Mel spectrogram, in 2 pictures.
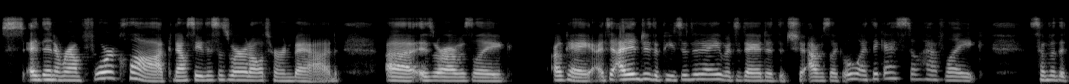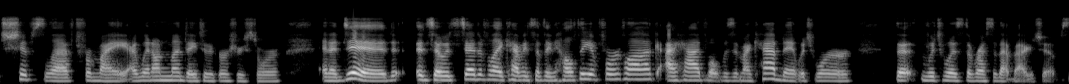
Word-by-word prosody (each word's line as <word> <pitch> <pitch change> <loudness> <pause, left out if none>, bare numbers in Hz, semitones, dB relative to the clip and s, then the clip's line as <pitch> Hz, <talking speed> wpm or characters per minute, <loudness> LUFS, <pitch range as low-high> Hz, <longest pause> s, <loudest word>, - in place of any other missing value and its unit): s - - -2
and 205 +1 +6
then 215 -1 +4
around 195 -1 +2
04:00 265 - +2
now, 185 - +5
see, 190 +2 +1
this 200 +1 -2
is 210 0 -6
where 200 -1 +4
it - - +1
all 185 0 +2
turned 170 -3 -6
bad 155 -2 -1 0.4
uh, 170 -2 +5
is 180 - 0
where 180 -1 +4
I 170 0 +5
was 170 0 -4
like, 160 -2 -2 0.4
"Okay" 195 -5 +2
I 180 - 0
d 230 - +1
I 220 - +8
didn't 240 +1 +8
do 250 - -1
the 210 - -2
pizza 205 +1 -5
today, 235 +1 -1
but 195 -4 -5
today 185 -2 0
I - - -1
did 170 -2 -5
the - - -12
chi 185 - -5
I 175 - +2
was 175 0 -8
like, 175 -1 -5
"Oh, 245 +2 -2
I 220 -3 -4
think 245 +4 -7
I 275 - -6
still 255 -4 -10
have, 220 -2 -11
like, 180 -2 -5 0.5
some 200 -1 -5
of 200 - -5
the - - -4
chips 220 +5 -2
left 160 -1 -2
from 185 -1 -6
my" 155 -2 -1
I 165 - -1
went 180 +2 -2
on 190 0 -2
Monday 190 -4 -1
to 165 - -8
the 160 - -6
grocery 160 -1 -8
store, 150 +1 -9 0.4
and 175 - 0
I 170 - +2
did, 180 -4 +6 0.2
and 210 -2 +2
so, 200 0 +4
instead 200 +4 +2
of, 220 - -10
like, 205 -3 +2
having 195 -2 0
something 190 -1 -4
healthy 195 +5 0
at 225 -2 -4
04:00, 240 0 0
I - - +5
had 190 0 0
what - - -4
was 175 -1 -11
in 170 - -10
my 165 -1 -4
cabinet, 205 -5 0
which 170 0 -7
were 165 -2 -5 0.4
the 185 -1 +2
which 185 -1 -5
was 175 -3 -1
the 170 - -5
rest 160 -1 -3
of 165 - -10
that 150 - -4
bag - - -5
of - - -18
chips. - - -12
190 Hz, 260 wpm, -22 LUFS, 170-215 Hz, 0.5 s, I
